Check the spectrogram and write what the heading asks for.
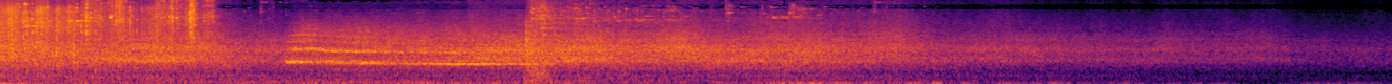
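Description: Car crash sound effects: a loud noisy crash with a falling tyre squeal about two seconds in, a sharp bang about four seconds in, then rattling debris that fades away.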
